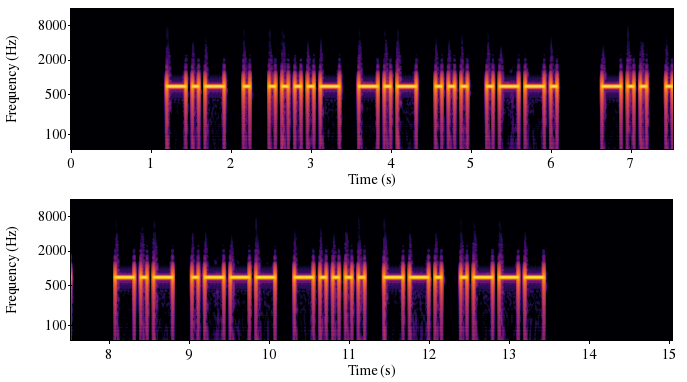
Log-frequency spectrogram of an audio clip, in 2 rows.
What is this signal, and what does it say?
Morse code, heard as a keyed tone, about 15 wpm, 700 Hz. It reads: KE4KSP DE KJ6GJ
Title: USA Callsign DE Callsign 15wpm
